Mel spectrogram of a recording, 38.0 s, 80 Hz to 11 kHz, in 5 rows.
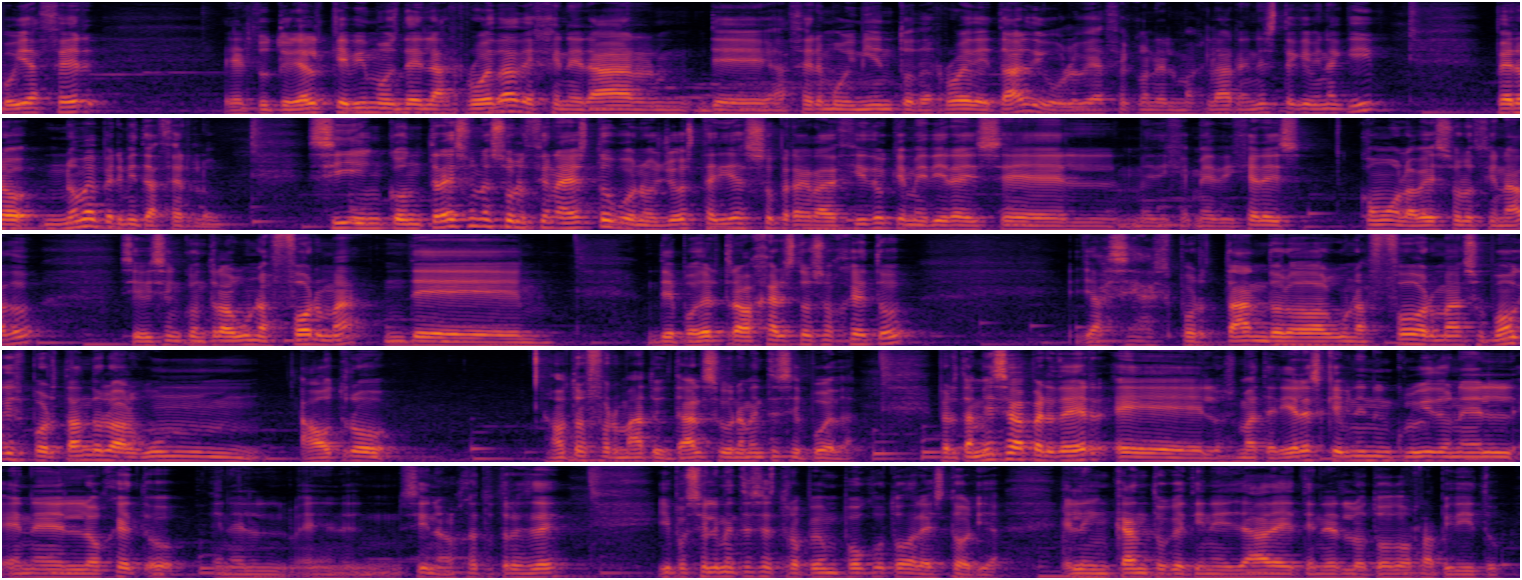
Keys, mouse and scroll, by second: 16.7 right click, 17.3 right click, 20.1 click, 37.4 click.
